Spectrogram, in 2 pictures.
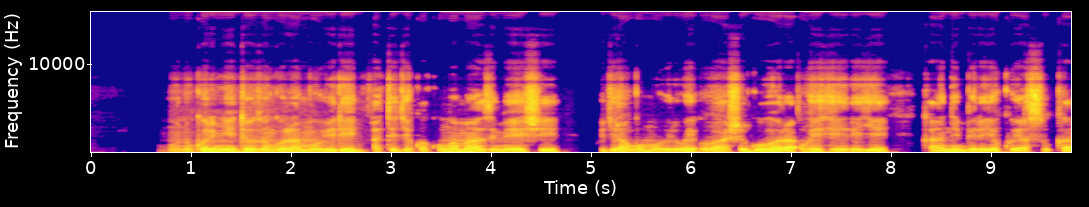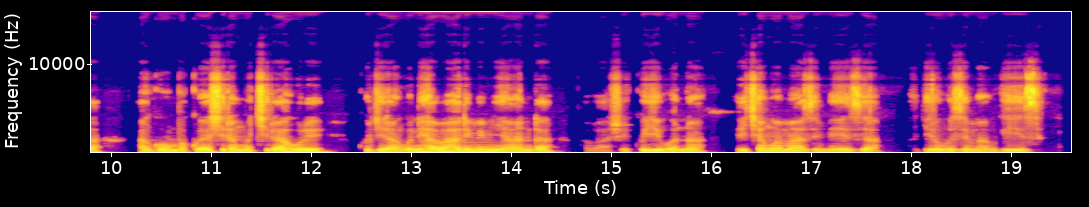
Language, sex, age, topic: Kinyarwanda, male, 25-35, health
